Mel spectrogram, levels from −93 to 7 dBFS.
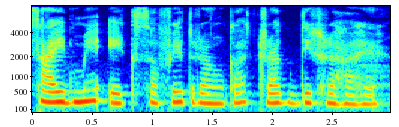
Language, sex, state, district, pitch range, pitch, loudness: Hindi, female, Assam, Kamrup Metropolitan, 220-250 Hz, 230 Hz, -17 LUFS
